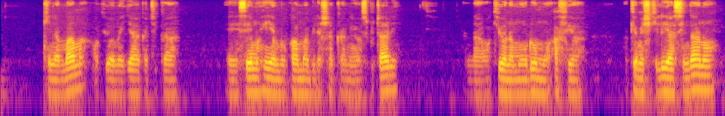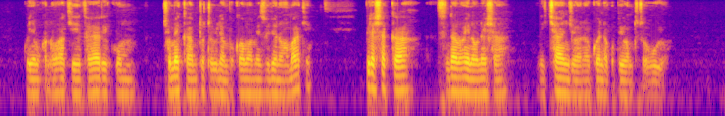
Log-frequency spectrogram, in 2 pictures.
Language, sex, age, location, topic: Swahili, male, 25-35, Wajir, health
